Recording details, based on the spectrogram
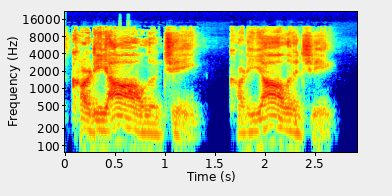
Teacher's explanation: If we change that a little bit to cardiology, okay, you break that into syllables, cardiology, count backwards, the ultimate, penult, antepenult. It's the O or the aw sound that gets the emphasis.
